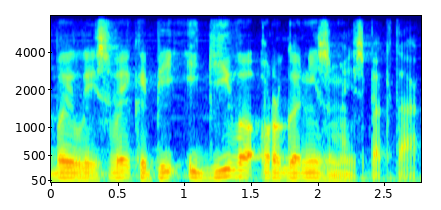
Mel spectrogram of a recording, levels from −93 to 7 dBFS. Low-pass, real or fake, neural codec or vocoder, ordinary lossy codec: 7.2 kHz; real; none; Opus, 64 kbps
